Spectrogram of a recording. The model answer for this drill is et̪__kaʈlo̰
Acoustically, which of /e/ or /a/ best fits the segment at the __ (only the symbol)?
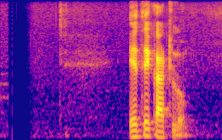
e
